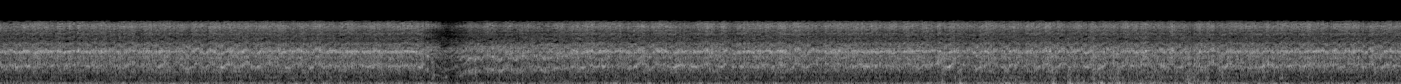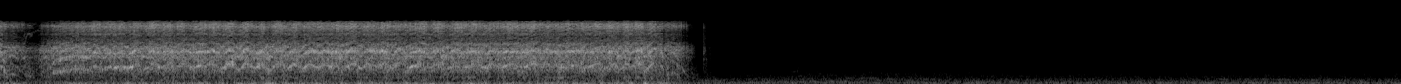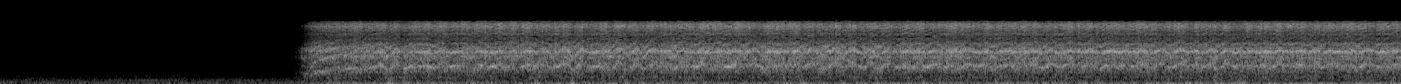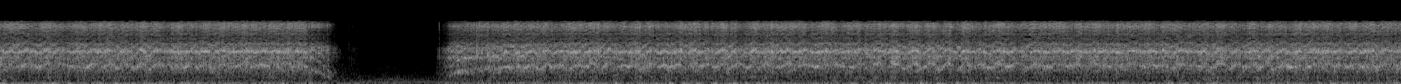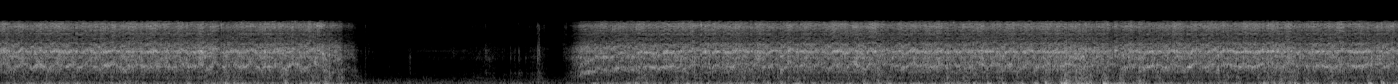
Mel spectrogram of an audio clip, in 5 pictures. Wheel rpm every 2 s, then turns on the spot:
230, 230, 190, 230, 230, 230, 220, 180, 230, 220, 70, 0, 0, 0, 0, 80, 220, 230, 230, 230, 230, 240, 170, 150, 240, 230, 230, 230, 230, 150, 20, 200, 230, 220, 230.
none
